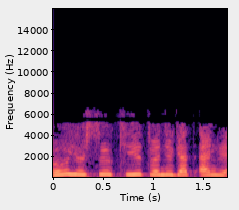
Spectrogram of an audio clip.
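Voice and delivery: very loud, sugary, flattering sweet-talk voice. Retelling what a pursuing guy said: imitating flattering tone.

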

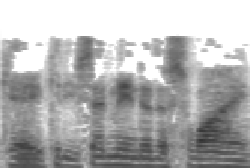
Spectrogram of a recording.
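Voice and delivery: put-on deep gargling demon voice. Imagining the possessed man speaking about the swine, in a deep gargling demon voice. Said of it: "got a deep gargling voice".

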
